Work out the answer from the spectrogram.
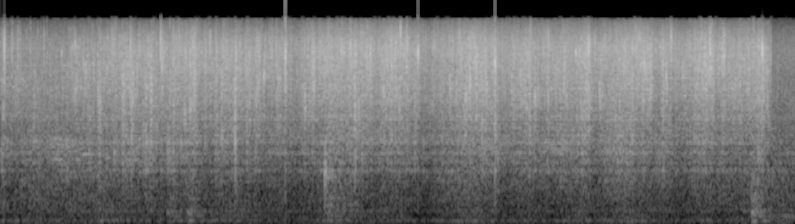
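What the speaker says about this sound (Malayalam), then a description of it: "ഇതിലേക്ക് നമ്മളിവിടെ ചതച്ചെടുത്ത ഇഞ്ചി, വെളുത്തുള്ളി, കുരുമുളക്, ജീരകം ഇതെല്ലാം കൂടെ ഇതിനകത്തേക്ക് ഇട്ട് ഒന്ന് മൂപ്പിച്ചെടുക്കാം." Crushed ginger, garlic, black pepper and cumin fry in hot oil for buttermilk rasam, a steady close sizzle with faint stirring scrapes and a couple of soft knocks.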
